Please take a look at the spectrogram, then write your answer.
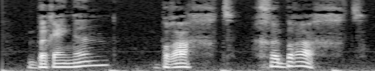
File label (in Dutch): brengen bracht gebracht, Dutch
